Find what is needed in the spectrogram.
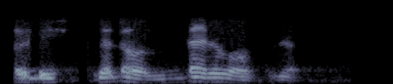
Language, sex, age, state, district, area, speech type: Malayalam, male, 18-30, Kerala, Palakkad, rural, conversation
